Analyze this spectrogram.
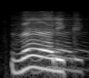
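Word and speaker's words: ذٰلِكَ: ذالک زال کی آواز باریک تلفظ ہوتی ہے.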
